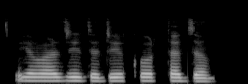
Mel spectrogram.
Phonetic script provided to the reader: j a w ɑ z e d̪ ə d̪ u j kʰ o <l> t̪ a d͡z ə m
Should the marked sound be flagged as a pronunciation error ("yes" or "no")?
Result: yes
